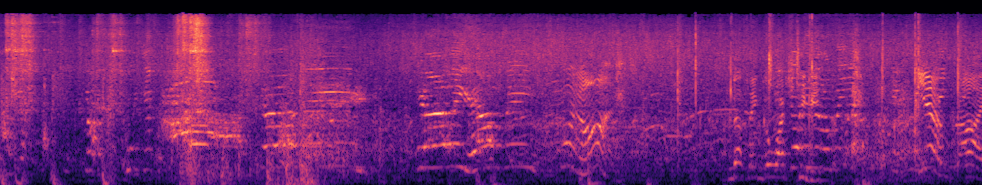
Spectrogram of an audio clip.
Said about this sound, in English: Charlie, the shower's still running.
